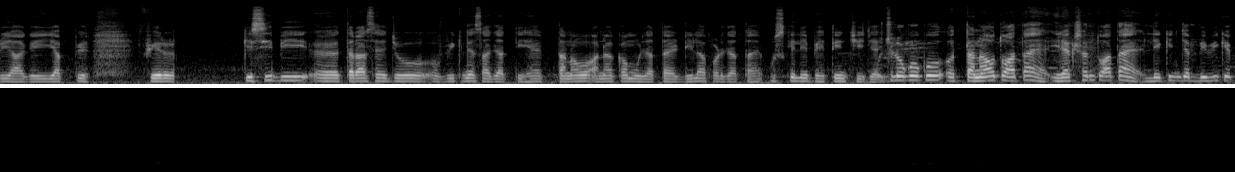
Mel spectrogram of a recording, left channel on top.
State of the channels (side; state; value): right; silent; 58 dB below the other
